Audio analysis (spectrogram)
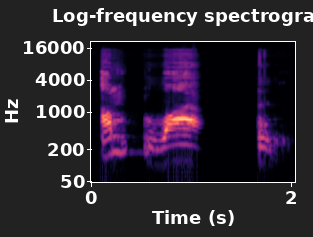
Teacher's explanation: गुना नहीं करेंगे। मीम साकिन के बाद हरफ वाव आया इजहार के साथ पढ़ा जाएगा · اموال, غنہ نہیں کریں گے. میم ساکن کے بعد حرف واو آیا, اظہار کے ساتھ پڑھا جائے گا اموال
